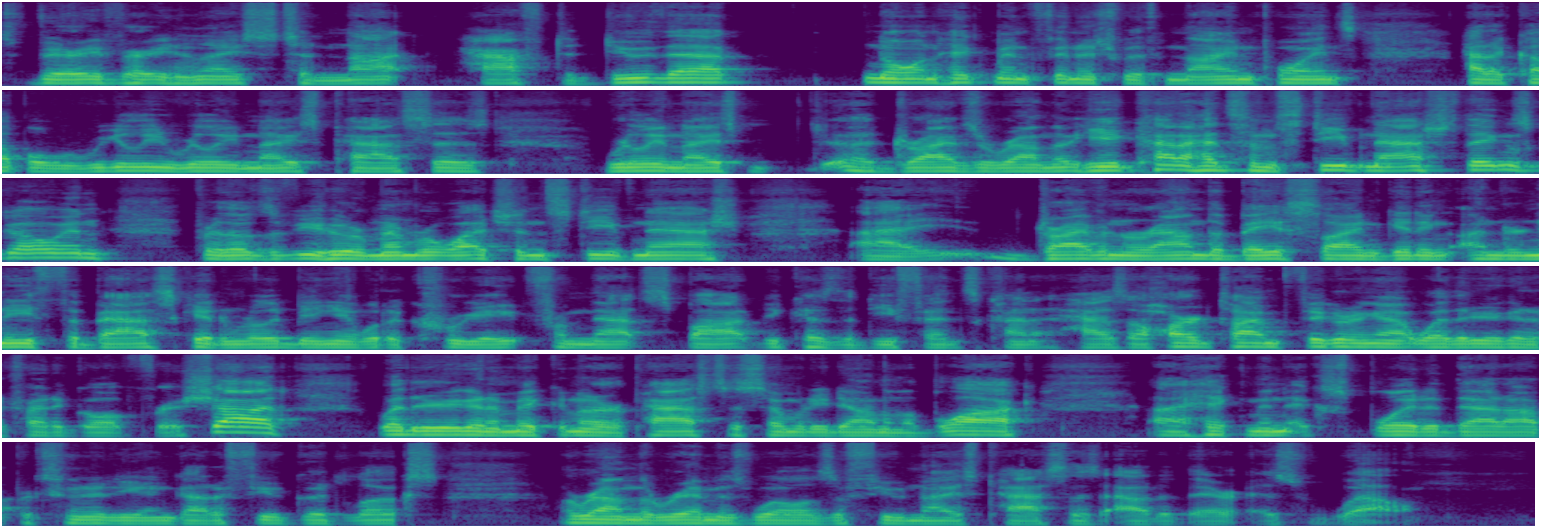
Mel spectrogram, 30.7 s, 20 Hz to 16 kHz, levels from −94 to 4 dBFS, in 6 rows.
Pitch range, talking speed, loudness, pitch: 105-120 Hz, 245 wpm, -24 LUFS, 110 Hz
